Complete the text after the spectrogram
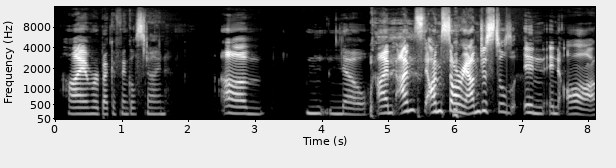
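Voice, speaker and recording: A woman with an American accent talks at a very slow pace in a fairly high voice with ordinary pitch variation. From Michigan. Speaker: host's wife, guest. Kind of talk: casual chat. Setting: studio.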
